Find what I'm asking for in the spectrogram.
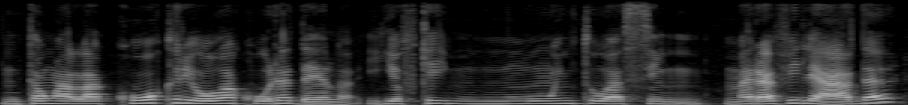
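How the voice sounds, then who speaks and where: Low-voiced Brazilian woman telling her story. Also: unhurried. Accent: Brazilian Portuguese. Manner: animated, acts out quoted dialogue. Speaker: interview guest. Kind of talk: casual storytelling interview.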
